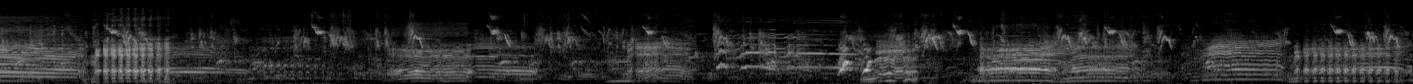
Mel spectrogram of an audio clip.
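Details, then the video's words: Flock of sheep and goats calling together, a dense chorus of quavering bleats at varied pitches, some short and clipped, others long and wobbling, with thin high chirps mixed among them. "Sheeps, goats and their sounds"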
